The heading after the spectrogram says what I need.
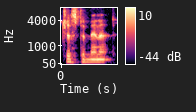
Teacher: sometimes we will reduce the sound in just to sound a little bit more like gist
